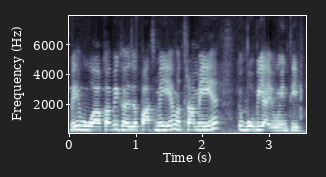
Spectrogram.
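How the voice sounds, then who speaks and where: A woman's voice: high-pitched, fairly even intonation, a little fast, highs cut off. A young woman from Agra, India, telling a personal story to camera in a chatty way, repeating herself and using many fillers. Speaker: vlogger telling her marriage story.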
